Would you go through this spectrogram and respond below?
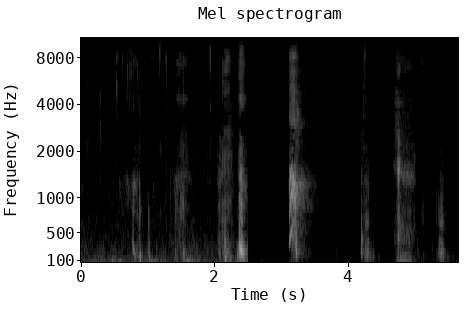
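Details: A black-and-tan Pomeranian eating sweet potato, its favourite food, gives short, breathy nasal snorts between wet chewing and crunching noises.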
